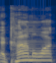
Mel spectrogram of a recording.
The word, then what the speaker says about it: Oconomowoc: Leo Laporte the tech guy 8888 ask Leo Oconomowoc Christian am I saying it right Oconomowoc Wisconsin yeah Wow I don't know where they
